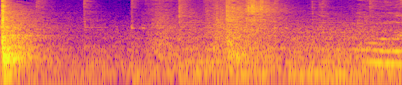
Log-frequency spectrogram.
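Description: Rolling pizza-cutter wheel crunching through the baked crust of a pizza in a cardboard box, a quiet scraping crunch with a few crackles.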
